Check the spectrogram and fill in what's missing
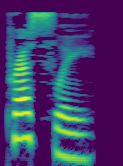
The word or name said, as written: Pressly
